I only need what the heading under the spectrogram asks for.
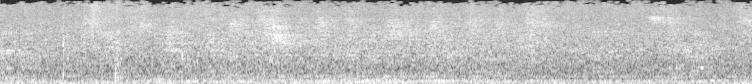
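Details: Broad hissing outdoor noise with a low rumble continues throughout, and no animal sound can be picked out.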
